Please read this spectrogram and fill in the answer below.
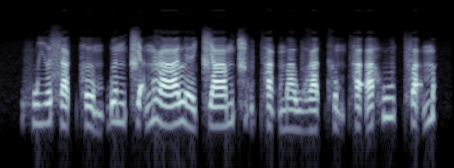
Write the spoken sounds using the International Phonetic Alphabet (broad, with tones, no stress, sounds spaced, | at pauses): h w i˨˦ ə̯ s a˨˩ k̚ h əː˧˩ m ɓ ə˧ n t͡ɕ a̰˧˥ n ɣ aː˨˦ l ɛ̤˨˩ t͡ɕ aː˨˦ m t͡ɕ ṵ˧˥ t̪ʰ a̰˧˨ ŋ m a̤˨˩ w ɣ a˨˩ t̚ x ə̰˧˨ m t̪ʰ a̰ː˧˥ h w u˦˥ t̚ f a̰˧˥ m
